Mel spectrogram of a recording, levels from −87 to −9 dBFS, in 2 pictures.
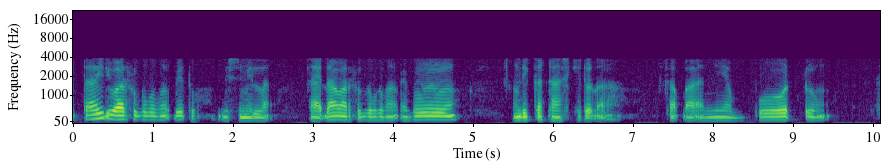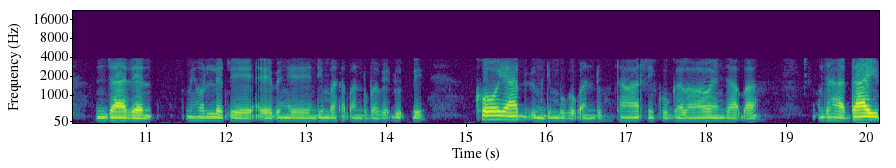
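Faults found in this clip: No faults found in the speech. The G.711 telephone coding path is audible only as a band limit with nothing above 3.8 kHz and a faint coding trace at most, which fits 64 kbps A-law.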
